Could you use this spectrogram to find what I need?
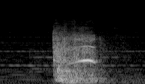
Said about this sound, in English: The door slams shut and locks behind her.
